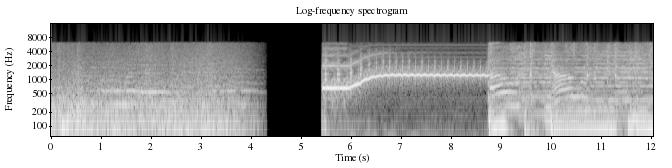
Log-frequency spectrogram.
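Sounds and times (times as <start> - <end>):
warbling siren tone: 5.4 - 8.8.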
